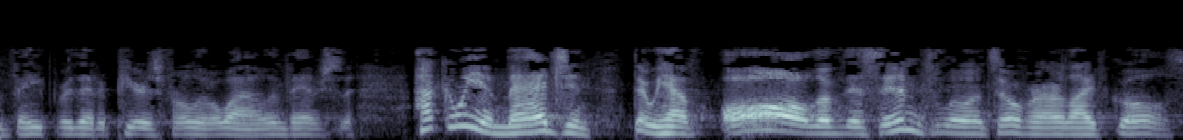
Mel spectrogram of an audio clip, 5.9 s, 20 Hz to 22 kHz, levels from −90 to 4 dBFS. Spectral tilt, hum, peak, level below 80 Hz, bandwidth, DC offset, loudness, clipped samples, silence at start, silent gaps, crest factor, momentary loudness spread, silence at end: -6.5 dB/octave; none; -8 dBFS; -78 dBFS; 6.4 kHz; under 0.1%; -26 LUFS; under 0.1%; 0 s; none; 18 dB; 15 LU; 0.1 s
